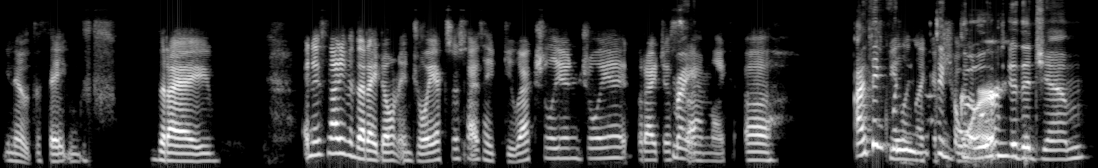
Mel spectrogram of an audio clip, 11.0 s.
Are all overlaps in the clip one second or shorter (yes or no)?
no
